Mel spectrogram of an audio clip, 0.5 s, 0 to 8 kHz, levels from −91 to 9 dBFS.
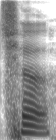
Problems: constant background noise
